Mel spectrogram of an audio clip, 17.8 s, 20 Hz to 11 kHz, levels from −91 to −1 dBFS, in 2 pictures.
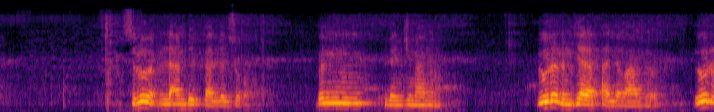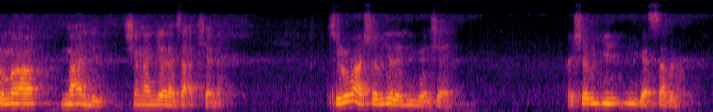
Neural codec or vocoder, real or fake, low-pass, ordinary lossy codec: codec, 16 kHz, 8 kbps, FreqCodec, smaller model; fake; 7.2 kHz; Opus, 16 kbps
